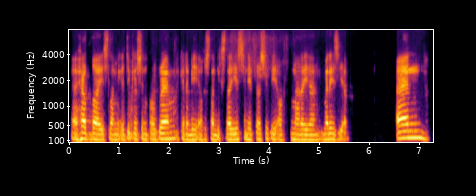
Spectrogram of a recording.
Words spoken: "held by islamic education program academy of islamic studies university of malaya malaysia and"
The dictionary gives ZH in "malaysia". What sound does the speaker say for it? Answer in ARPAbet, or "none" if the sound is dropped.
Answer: Z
